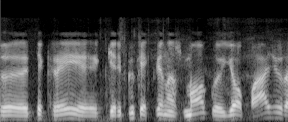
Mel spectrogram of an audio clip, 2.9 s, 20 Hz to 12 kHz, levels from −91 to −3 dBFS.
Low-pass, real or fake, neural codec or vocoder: 7.2 kHz; real; none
